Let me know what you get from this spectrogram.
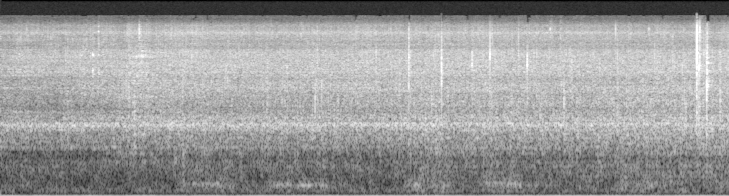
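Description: Beer-battered whiting goujons frying in a shallow layer of hot oil in a frying pan: a steady sizzle with a sharper crackle near the end.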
